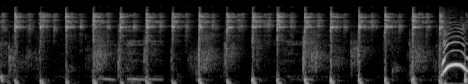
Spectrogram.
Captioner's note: audience clapping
